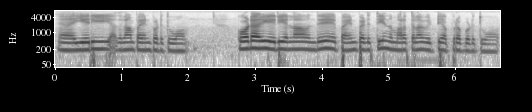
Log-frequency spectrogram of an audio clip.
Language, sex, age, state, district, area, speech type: Tamil, female, 30-45, Tamil Nadu, Nagapattinam, rural, spontaneous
